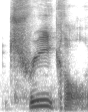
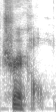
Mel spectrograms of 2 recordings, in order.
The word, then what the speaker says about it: treacle: It's pronounced treacle instead of trickle.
